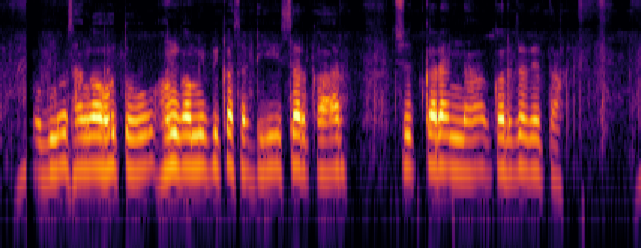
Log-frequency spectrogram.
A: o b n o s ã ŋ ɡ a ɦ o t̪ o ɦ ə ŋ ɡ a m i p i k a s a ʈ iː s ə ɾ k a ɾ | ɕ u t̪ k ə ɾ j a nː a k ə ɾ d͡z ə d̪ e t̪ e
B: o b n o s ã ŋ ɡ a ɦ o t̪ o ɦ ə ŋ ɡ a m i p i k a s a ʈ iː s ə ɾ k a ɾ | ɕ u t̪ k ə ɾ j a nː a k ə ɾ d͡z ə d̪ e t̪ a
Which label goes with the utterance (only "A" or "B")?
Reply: B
